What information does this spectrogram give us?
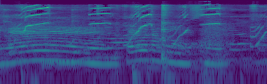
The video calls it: Guinea pig sounds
